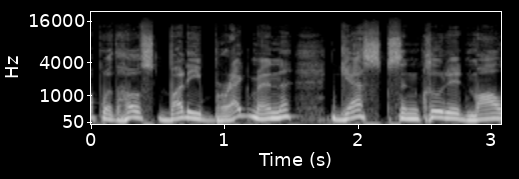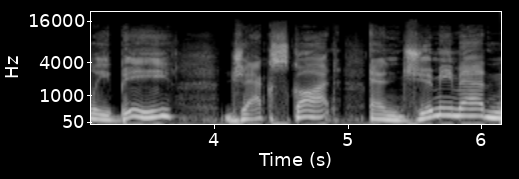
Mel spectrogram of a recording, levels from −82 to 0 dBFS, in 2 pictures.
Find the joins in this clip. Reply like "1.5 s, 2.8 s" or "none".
4.0 s, 5.1 s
